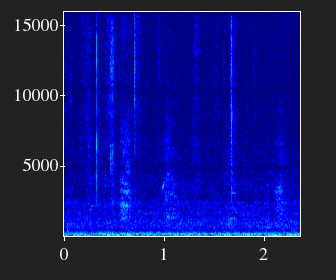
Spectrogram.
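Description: A dog whimpering, a few short high whines and yips, over a steady low background rumble.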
